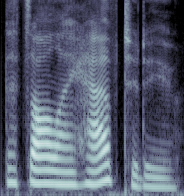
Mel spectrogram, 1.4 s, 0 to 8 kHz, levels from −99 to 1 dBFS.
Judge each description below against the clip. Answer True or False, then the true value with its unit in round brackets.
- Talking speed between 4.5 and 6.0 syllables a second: True (4.6 syllables/s)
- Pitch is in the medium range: True (180 Hz)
